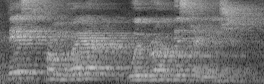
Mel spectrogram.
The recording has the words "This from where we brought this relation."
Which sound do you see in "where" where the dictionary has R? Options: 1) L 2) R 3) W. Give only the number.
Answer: 2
